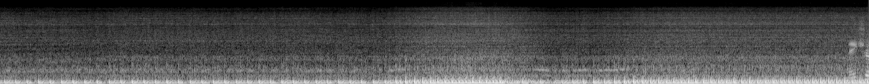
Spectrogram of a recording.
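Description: Motorcycle engine running loud and close during slow-speed riding practice in Illinois, a steady low idle rumble with clutch-controlled pulses and a brief rise in revs midway.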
